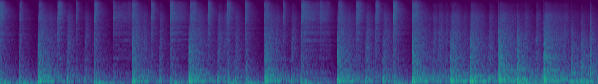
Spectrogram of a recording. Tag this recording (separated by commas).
Music, Percussion, Drum, Drum kit, Musical instrument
